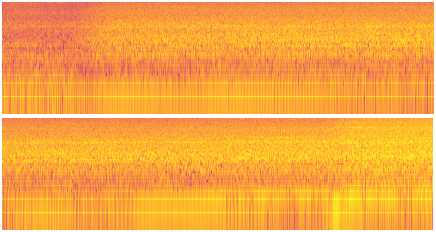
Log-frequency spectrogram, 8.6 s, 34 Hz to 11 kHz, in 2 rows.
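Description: Ford 5.0 pushrod V8 of a stock 1993 Foxbody Mustang running steadily on a chassis dyno. Near the end its engine speed climbs quickly as the revs come up.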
